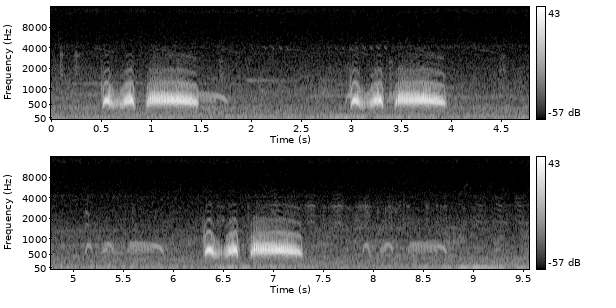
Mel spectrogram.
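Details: A female spotted dove calls to excite males, giving three evenly spaced phrases roughly every three seconds, each two short low hoots followed by a longer rich coo, with softer trailing notes after.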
